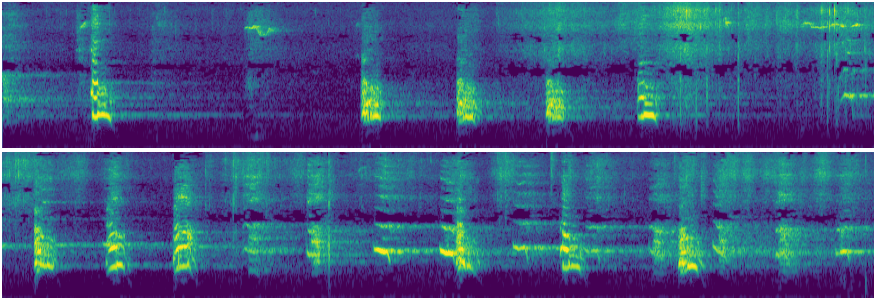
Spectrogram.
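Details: Dogs on a squirrel hunt in South Arkansas give a steady run of harsh barks and yelping bays, roughly one every half second, with a brief quiet gap early on and faint rustling between barks.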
